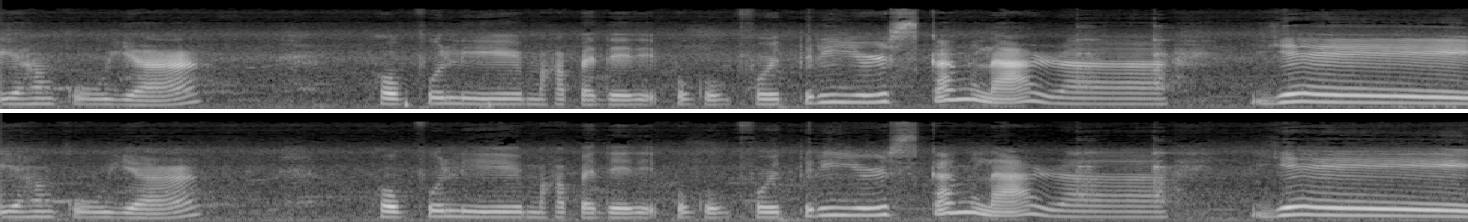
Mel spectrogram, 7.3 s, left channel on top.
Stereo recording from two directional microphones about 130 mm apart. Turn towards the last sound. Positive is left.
turn(degrees=-5)  # may be behind; listen again after turning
